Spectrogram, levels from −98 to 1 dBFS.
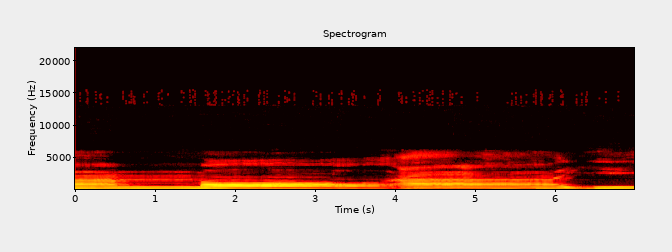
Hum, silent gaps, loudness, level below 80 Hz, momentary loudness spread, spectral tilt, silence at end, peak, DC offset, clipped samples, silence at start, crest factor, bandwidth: none; none; -32 LUFS; -84 dBFS; 11 LU; -8 dB/octave; 0 s; -18 dBFS; under 0.1%; under 0.1%; 0 s; 14 dB; 6.2 kHz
